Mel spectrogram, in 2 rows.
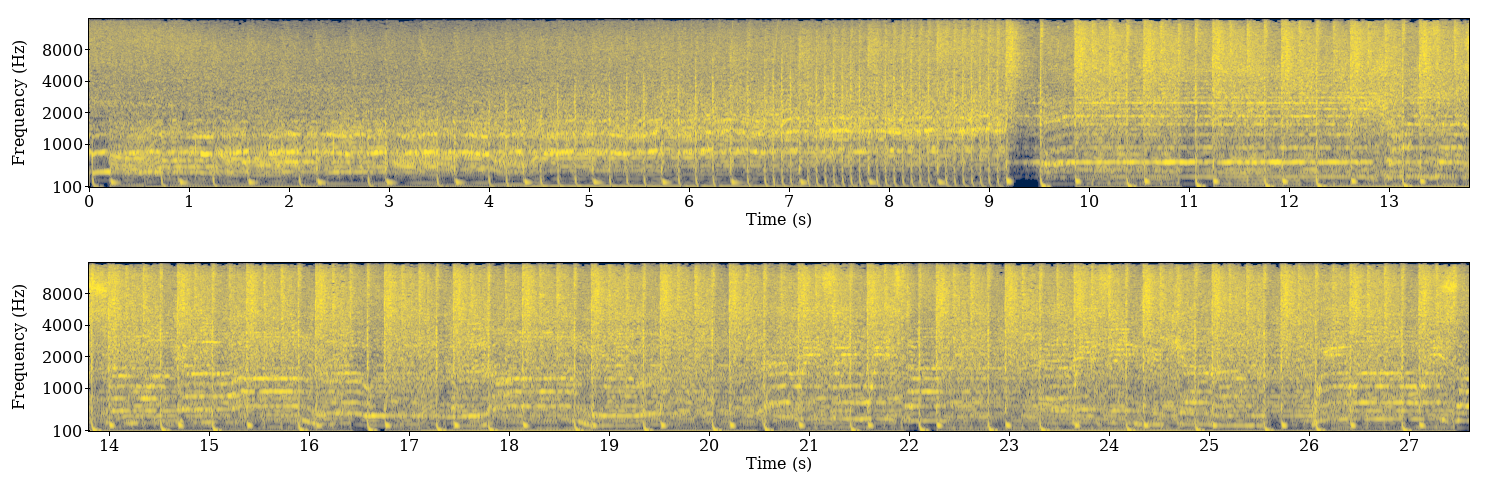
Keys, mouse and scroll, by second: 0.6-5.2 drag, 9.9 click, 11.7 scroll down 1, 15.0 scroll down 1, 15.6-16.2 scroll down 1, 16.5 F11, 16.6 F10, 17.3 click, 17.7 right click, 18.9 click.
